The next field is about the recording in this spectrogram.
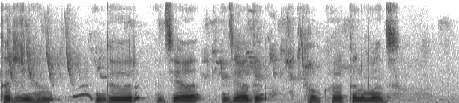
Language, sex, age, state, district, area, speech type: Kashmiri, male, 18-30, Jammu and Kashmir, Bandipora, rural, read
